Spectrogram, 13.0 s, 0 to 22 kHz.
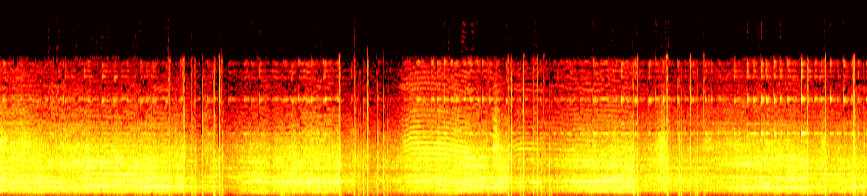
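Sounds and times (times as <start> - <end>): fireworks bangs and crackles: 2.2 - 3.6, 4.8 - 13.0.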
